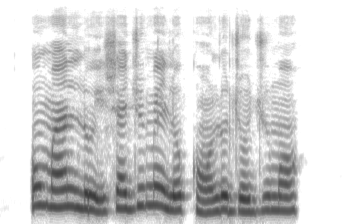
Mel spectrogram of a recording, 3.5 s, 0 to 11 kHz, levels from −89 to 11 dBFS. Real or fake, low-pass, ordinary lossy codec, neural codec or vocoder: fake; 9.9 kHz; none; vocoder, 44.1 kHz, 128 mel bands every 256 samples, BigVGAN v2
